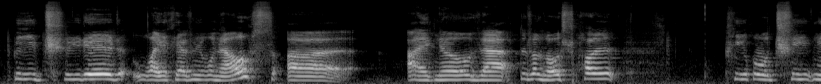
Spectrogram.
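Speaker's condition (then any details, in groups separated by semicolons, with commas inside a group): Moebius syndrome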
